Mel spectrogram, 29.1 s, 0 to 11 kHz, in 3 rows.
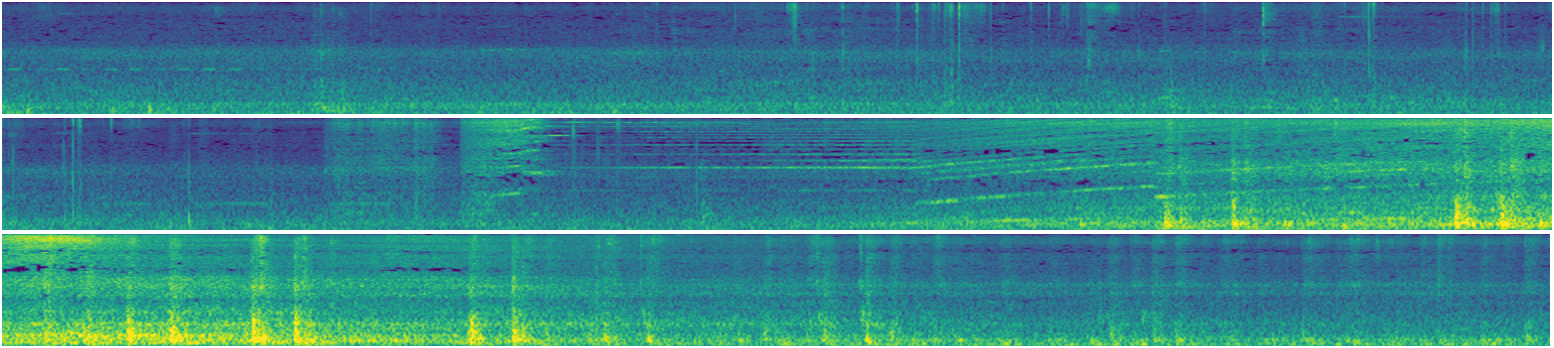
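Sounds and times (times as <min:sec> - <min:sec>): tram electric motors whining: 0:08.5 - 0:29.0.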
